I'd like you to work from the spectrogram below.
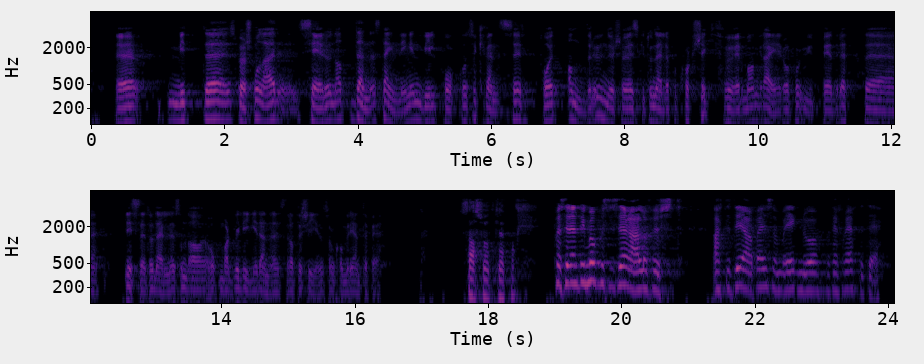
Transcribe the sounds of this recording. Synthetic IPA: mɪt̪spœʂmoːlæɾseːɾhʉnɑt̪̚d̪ɛnːəst̪ɛŋnɪŋənʋɪlfoːkʊnsəkʰʋɛnsəɾfɔɾɑnd̪ɾəʉnːəʂøːɪskət̪ʰʉɳɛlːəpʰɔkʰɔʈːsɪk̚t̪føːɾmɑnɡɾæɪəɾɔfoːɾʉːt̪̚beːd̪ɾət̪ | d̪̥ɪsːət̪ʰʉnɛlənəsɔmd̪ɑo̰ːpənbɑːʈʋɪlɪɡːəɪd̪ɛnːəst̪ɾɑt̪əʂiːənsɔmkʰɔmːəɾɪɛnt̪ʰeːpʰḛː | sɑsɔt̪kʰɛpə | pʰɾɛsɪd̪ɛnt̪ɪɡmɔpʰɾɛsɪseːɾəɑlːəfœst̪ | ʔɑt̪d̪ɛɑɾbæɪd̪əsɔmɛɡnoːɾɛfəɾeːʁt̪ət̪ʰɪl

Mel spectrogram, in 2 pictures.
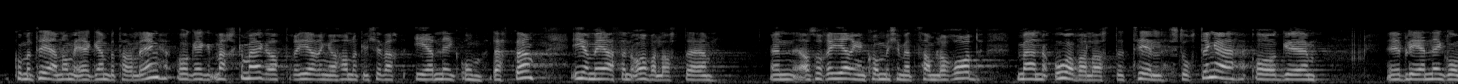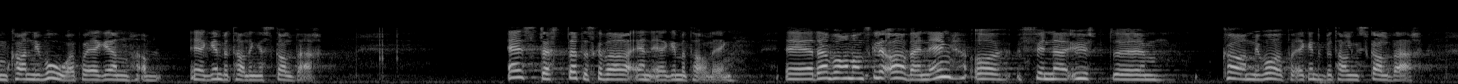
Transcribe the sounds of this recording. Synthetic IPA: kʊmənt̪ʰeːənɔmeːɡənbət̪ʰɑːlɪŋɔɡɛɡmæɾkəmɛɡɑt̪ɾɛjeːɾɪŋəɦɑɾnɔkːɪçːəʋæʁt̪eːnɪɡɔmd̪ɛt̪ːəʔɪːʊmɛɑt̪̚d̪ɛnoːʋəlɑt̪ːə | ɛnɑ̰lsɔʁɛjeːɾɪŋənkʰɔmːəɪçːəmɛɛt̪sɑmləʁoːd̪mɛnʔoːʋəʁlɑt̪ːət̪ʰɪlst̪uːʁt̪ɪŋːəʔɔɡ | bliːeːnɪɡɔmkʰɑːnɪʋoːəpʰɔeːɡənɑ̰ | eːɡənbət̪ʰɑːlɪŋəskɑlʋæ̰ːʁə | ɛɡst̪œt̪ːəɑt̪̚d̪ɛskɑlʋæːɾə̰ʔɛnʔeːɡənbət̪ʰɑ̰ːlɪ̰ŋ | d̪ɛæʋuːɾɛnʋɑnskəlɪʔɑːʋæɪnɪŋɔfɪnːəʔʉːt̪ | kʰɑːnɪʋoːəpʰɔeːɡənbət̪ʰɑːlɪŋskɑlʋæ̰ːʁə

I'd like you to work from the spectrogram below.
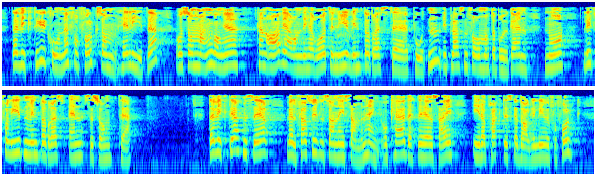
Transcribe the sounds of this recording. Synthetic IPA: d̪̥ɛæʁʋɪkt̪ɪɡəkʰʁuːnəfɔʁfɔlksɔmɦɛliːt̪ə | ɔsɔmːɑŋːəɡɔŋːə | kʰɑnɑːʋjøːɾəɔmd̪ɪhɑːʁoːd̪̚t̪ʰɪlnyːʋɪnt̪əɑd̪ʁɛst̪ʰɪpʰuːd̪n̩ɪpʰlɑsn̩fɔʁɔmɔt̪əbʁʉːkɑɛnːoːlɪt̪ːfɔliːd̪n̩ʋɪnt̪əʁɑd̪ʁɛsɛnsɛsɔŋt̪ʰɪ | d̪̥ɛæʁʋɪkt̪ɪɑt̪mɛseːʁʋɛlfæʁd̪syːd̪l̩sɑnəɪsɑmːənɦɛŋːɔkʰɑːd̪ɛt̪ːəhɛɔsæɪ | ɪd̪ɛɪpʰɾɑkt̪ɪskəd̪ɑːɡlɪliːʋəfɔʁfɔlk

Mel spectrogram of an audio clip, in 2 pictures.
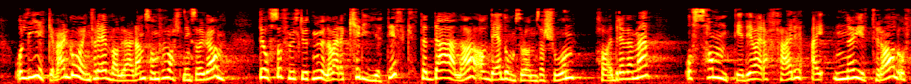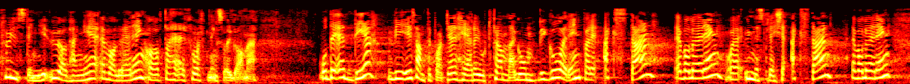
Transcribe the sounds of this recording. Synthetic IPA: ʔɔliːkəʋælɡoːɾɪnfɔɾɔɛʋɑlʉeːɾəɖ̪ɛmsɔmfɔɾʋɑlt̪nɪŋsɔɾɡɑːn | d̪̥ɛæɾɔsːɔfʉlt̪ʉːt̪mʉːlɪɔʋæːɾəkʰɾiːt̪ɪskt̪ʰɪld̪eːləɑ̰ʋd̪ɛd̪ɔmst̪ʊɾɡɑnɪsɑʂuːnn̩ | hɑːɾɖ̪ɾɪʋəmɛ | ʔɔsɑmt̪ʰiːd̪ɪʋæːɾʔəfæɾʔæɪnœʏt̪ʰɾɑːlɔfʉlst̪ɛnd̪ɪʔʉːɑʋhɛŋːɪʔɛ̰ʋɑlʉeːɾɪŋɑ̰ʋt̪ʰɑːheɾfɔɾʋɑlt̪nɪŋsɔ̰ɾɡɑ̰ːnə̰ | ʔɔd̪ɛæɖɛʋɪɪsɛnt̪əɾpʰɑ̰ʈiːəɦeːlhɑɾjʊʈːfɾɑmlɛ̰ɡəʊmʋɪɡoːɾɪnfɔɾæɪʔɛkst̪æːɳʔɛʋɑlʉeːɾɪŋɔ̰æɪʔʉnːəʂt̪ɾeːçəʔɛkst̪æːɳɛʋɑlʉeːɾɪŋ

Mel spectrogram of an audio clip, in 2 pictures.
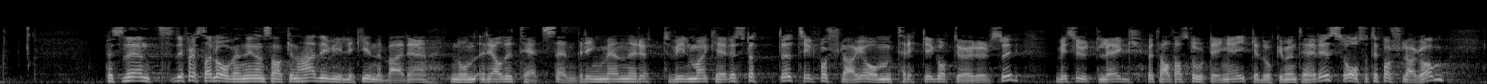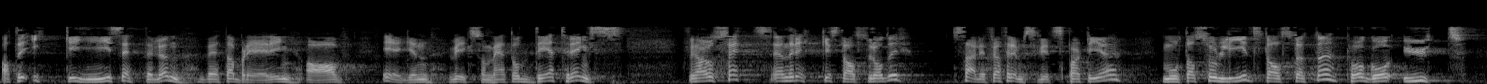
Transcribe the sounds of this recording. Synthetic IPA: pʰɾɛsɪd̪ɛnt̪d̪ɪflɛst̪əɑɾloːʋɛnːɪɪd̪ɛnsɑːkənhæːɖɪʋɪlːɪkːəɪnːəbæːɾənuːənɾɛɑlɪt̪ʰeːt̪sɛnd̪ɾɪŋmɛnɾœt̪ːʋɪlmɑɾkʰeːɾəst̪œt̪ːət̪ʰɪlfɔʂɭɑːɡəɔmt̪ʰɾɛkːəɡɔt̪ːjøːɾəlsəɾ | ʋɪsʉːt̪lɛɡb̥ət̪ʰɑːlt̪ɑt̪st̪uːʈɪŋːəɪkːəd̪ʊkʉmɛnt̪ʰeːɾəsɔɔsːɔt̪ɪlfɔʂɭɑːɡəɔm | ʔɑ̰t̪̚d̪ɛʔɪkːəjiːsɛt̪ːəlœnːʋɛɛt̪ɑbleːɾɪŋɑʋ | eːɡənʋɪɾksɔmheːt̪ɔd̪ɛt̪ʰɾɛŋs | fʋɪhɑjʊsɛt̪ːɛnɾɛkːəst̪ɑːt̪sɾoːd̪əɾ | sæːɭɪfɾɑfɾɛmskɾɪd̪spʰɑʈiːə | muːt̪ːɑːsʊliːd̪st̪ɑːt̪st̪œt̪ːəpʰɔɔɡoːʉːt̪

